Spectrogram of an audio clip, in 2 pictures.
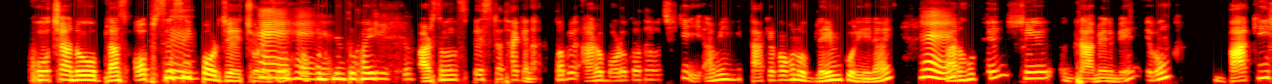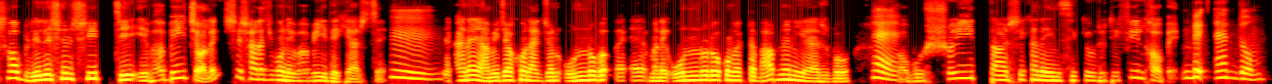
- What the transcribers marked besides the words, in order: none
- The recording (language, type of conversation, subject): Bengali, unstructured, তুমি কি মনে করো প্রেমের সম্পর্কে একে অপরকে একটু নিয়ন্ত্রণ করা ঠিক?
